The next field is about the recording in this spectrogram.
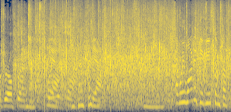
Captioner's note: audience applause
